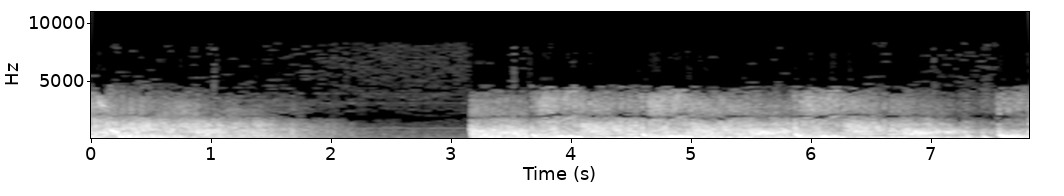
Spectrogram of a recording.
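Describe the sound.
A single bullet is fired at figures across a road in a wartime standoff near a lorry. A dense rumbling roar fades to a lull before a sudden loud blast cuts in, followed by a heavy, sustained roar.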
